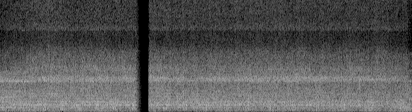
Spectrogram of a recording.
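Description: Vertical frame saw running steadily, its blade cutting through a log with a loud mechanical noise and a high ringing whine. The sound cuts out for a split second about three seconds in, then resumes unchanged.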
